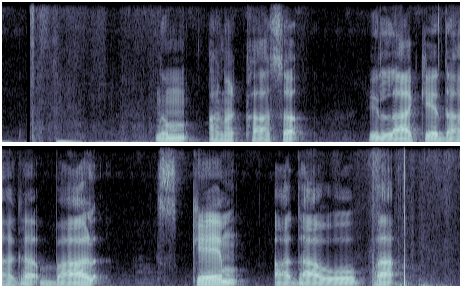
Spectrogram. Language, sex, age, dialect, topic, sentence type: Kannada, male, 18-24, Dharwad Kannada, banking, statement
